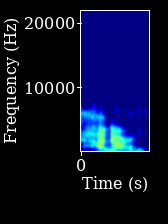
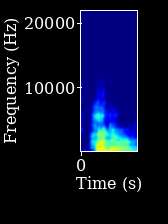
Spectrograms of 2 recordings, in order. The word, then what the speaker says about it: Hadar: It's Hadar. Hadar. So emphasis on the first syllable.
